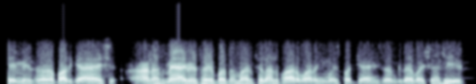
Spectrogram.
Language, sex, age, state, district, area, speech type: Kashmiri, male, 30-45, Jammu and Kashmir, Kulgam, urban, conversation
